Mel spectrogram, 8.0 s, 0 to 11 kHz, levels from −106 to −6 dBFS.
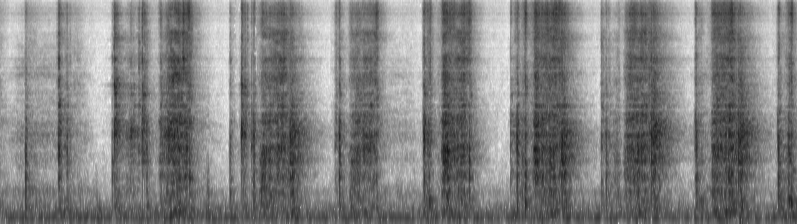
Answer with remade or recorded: remade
